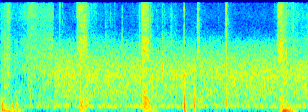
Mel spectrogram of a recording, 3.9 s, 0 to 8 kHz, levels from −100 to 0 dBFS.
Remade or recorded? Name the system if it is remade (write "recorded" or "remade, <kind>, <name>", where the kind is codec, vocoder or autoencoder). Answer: recorded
